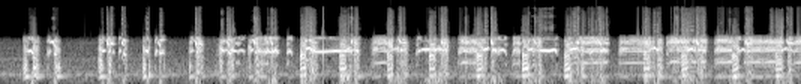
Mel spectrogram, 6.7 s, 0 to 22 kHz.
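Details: At a Gdańsk nest on 12 April 2022, peregrine falcons call in a loud, harsh, rasping run of rapid staccato notes that merge into longer grating wails toward the end.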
